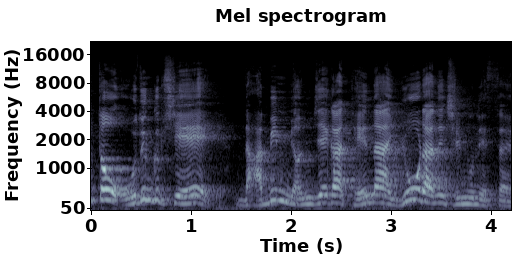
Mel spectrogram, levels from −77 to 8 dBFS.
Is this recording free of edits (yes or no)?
yes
